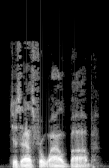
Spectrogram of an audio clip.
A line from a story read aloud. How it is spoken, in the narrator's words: I said to him lazily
